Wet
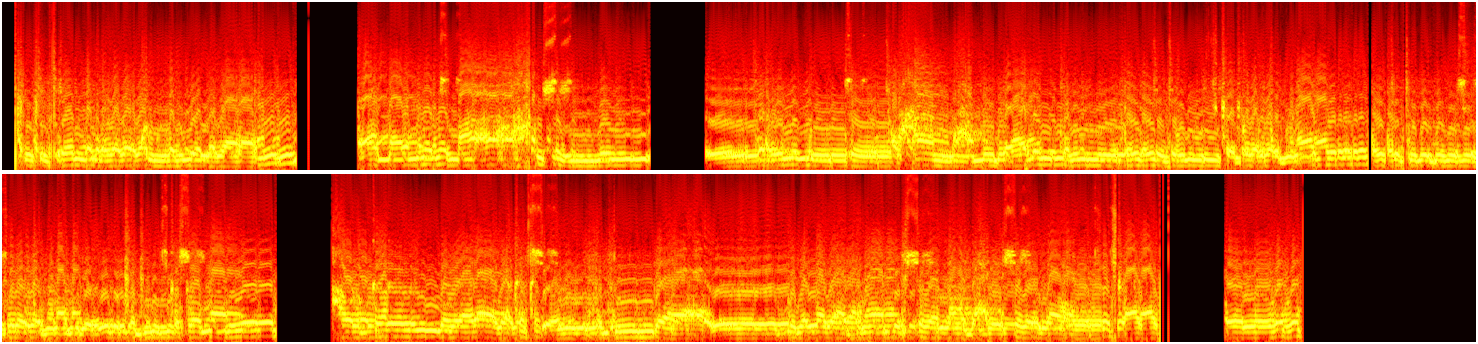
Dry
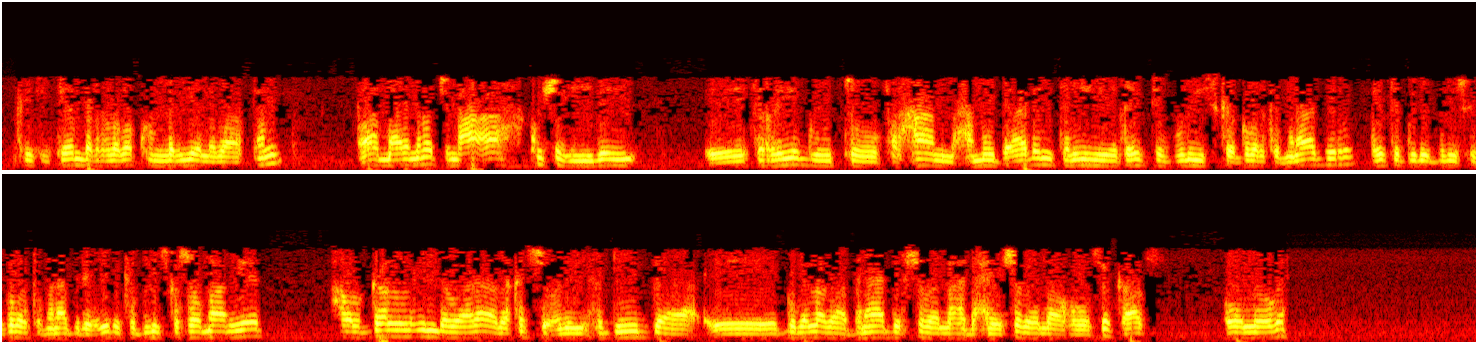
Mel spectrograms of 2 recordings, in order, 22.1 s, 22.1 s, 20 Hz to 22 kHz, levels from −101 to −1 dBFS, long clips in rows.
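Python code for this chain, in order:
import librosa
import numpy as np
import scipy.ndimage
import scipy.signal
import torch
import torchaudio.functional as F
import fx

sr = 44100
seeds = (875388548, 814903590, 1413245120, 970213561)

y = scipy.signal.sosfilt(scipy.signal.butter(2, 55.0, 'highpass', fs=sr, output='sos'), x)
y = fx.leveller(y, sr, passes=5)
y = np.where(np.abs(y) >= 10.0 ** (-34.5 / 20.0), y, 0.0)
y = y + 10.0 ** (-7.5 / 20.0) * np.pad(y, (int(115 * sr / 1000.0), 0))[:len(y)]
y = fx.env_flatten(y, sr, amount_pct=100)
y = F.gain(torch.from_numpy(y), -14.0).numpy()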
